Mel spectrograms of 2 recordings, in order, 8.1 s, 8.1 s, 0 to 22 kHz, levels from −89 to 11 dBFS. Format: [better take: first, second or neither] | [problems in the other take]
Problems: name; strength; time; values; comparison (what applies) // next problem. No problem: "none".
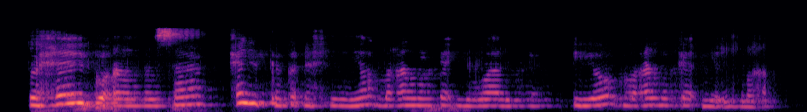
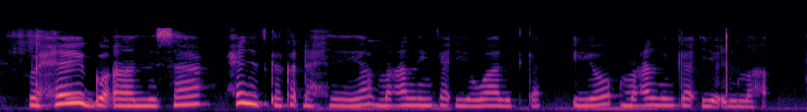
second | noise reduction (neural mask model DeepFilterNet 3)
